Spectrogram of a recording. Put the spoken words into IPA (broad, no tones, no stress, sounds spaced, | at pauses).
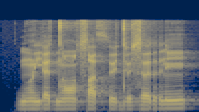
ɡʷ ə̃ j ɛ d ɔ̃ sˤ ɛ θ y d ʉ z ə r ĩ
